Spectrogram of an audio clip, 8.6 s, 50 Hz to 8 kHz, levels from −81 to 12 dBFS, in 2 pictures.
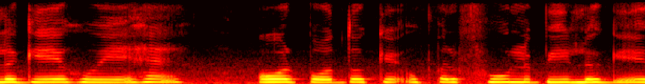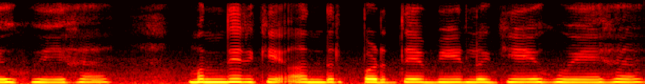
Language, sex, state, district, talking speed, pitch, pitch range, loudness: Hindi, female, Haryana, Charkhi Dadri, 140 wpm, 275 Hz, 270-280 Hz, -16 LUFS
